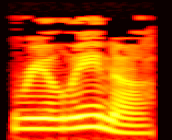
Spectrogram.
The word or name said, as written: relena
